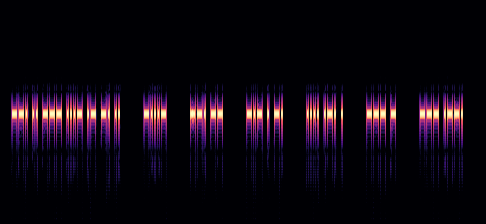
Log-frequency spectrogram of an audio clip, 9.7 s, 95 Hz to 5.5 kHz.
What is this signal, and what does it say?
Morse code, heard as a keyed tone, about 34 wpm, 700 Hz. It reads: GIOVANI <BT> GM KEN HRE OT OP
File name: UK MASTER QSOs TRAINING / 35WPM / UK MASTER QSOs 0018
